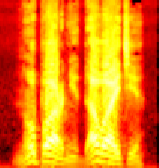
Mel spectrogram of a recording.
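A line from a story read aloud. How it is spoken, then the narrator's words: Barked gruff shout. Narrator (Russian): рявкнул палач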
